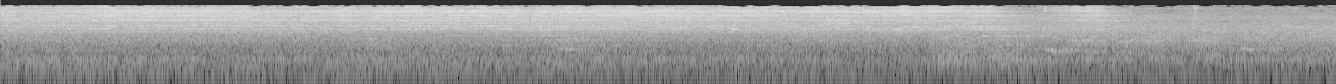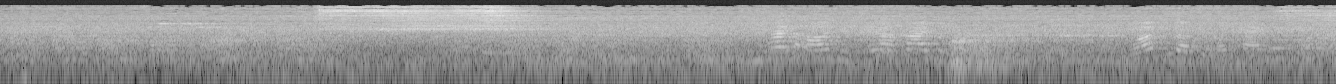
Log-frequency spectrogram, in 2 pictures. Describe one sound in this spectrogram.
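A paper-processing machine hums and whirs steadily as rollers turn.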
